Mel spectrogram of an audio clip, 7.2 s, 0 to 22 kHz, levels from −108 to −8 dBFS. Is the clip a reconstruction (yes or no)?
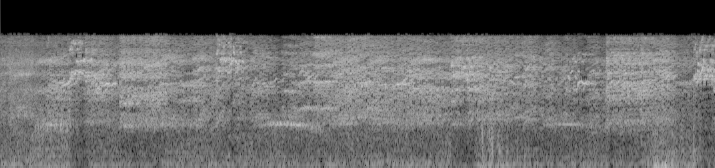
no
